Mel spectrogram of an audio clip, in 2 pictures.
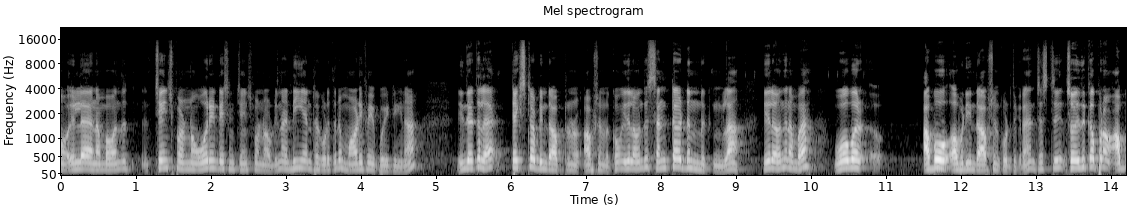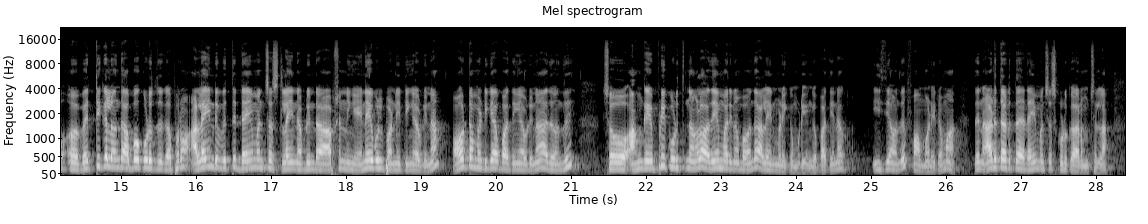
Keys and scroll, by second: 1.2 Escape, 2.9 d, 2.9 space.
